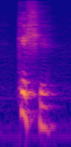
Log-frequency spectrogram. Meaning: diminutive of kist
- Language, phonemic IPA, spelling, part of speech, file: Dutch, /ˈkɪʃə/, kistje, noun, Nl-kistje.ogg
